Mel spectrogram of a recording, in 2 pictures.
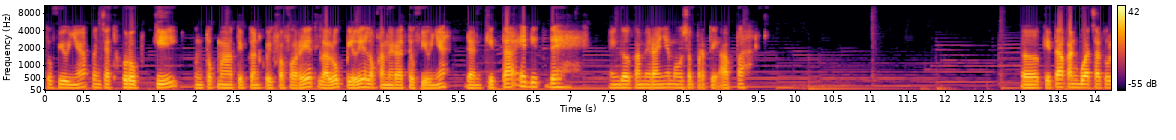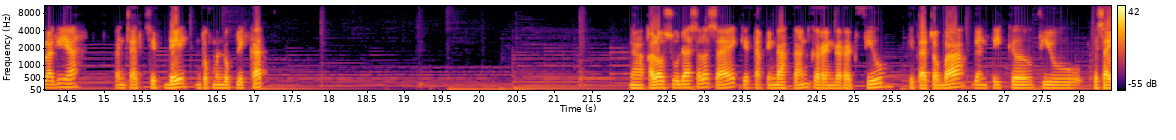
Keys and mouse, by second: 1.6 q, 5.7 alt+shift+middle click, 7.0 alt+shift+middle click, 9.8 alt+middle click, 10.2 click, 10.5 click, 10.8 click, 11.4 click, 14.9 shift+d, 16.8 q, 17.7 click, 17.7 g, 17.9 alt+middle click, 18.0 click, 18.2 alt+middle click, 18.3 click, 18.6 click, 19.2 KP_0, 19.5 click, 19.6 alt+middle click, 19.8 KP_0, 19.9 q, 20.0 alt+middle drag, 20.4 click, 20.6 click, 21.0 click, 21.0 g, 21.4 click, 21.6 q, 23.6 click, 24.7 drag, 26.1 drag, 26.6-27.8 drag.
